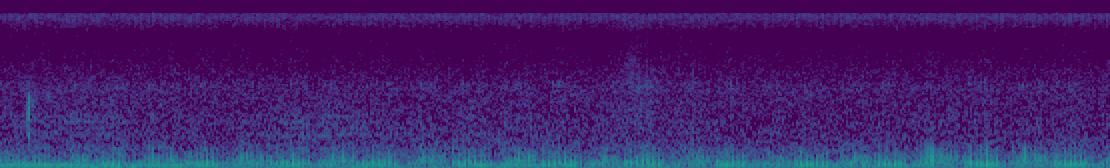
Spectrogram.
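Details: Domestic cat purring while giving birth, recorded close up indoors: a steady low rumbling purr with a throbbing pulse throughout, fairly quiet, plus a brief faint higher sound near the start.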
